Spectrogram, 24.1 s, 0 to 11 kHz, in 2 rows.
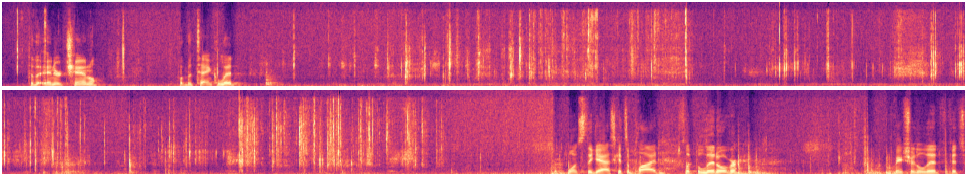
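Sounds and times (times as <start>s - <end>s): foam strip crackling and rustling: 3.6s - 18.9s.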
